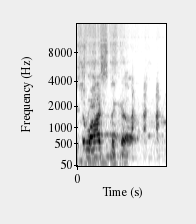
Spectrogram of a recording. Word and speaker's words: swastika: there is no H in the beginning of that word. Seriously? But I swear to God, I think it made it like 8 times funnier. It really. Swastika.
